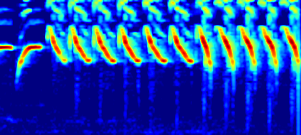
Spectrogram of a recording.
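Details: Local canary from Indonesia, song played to get silent canaries singing and teach youngsters: a rising whistle, then a steady string of clear, high, falling whistled notes about four per second.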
